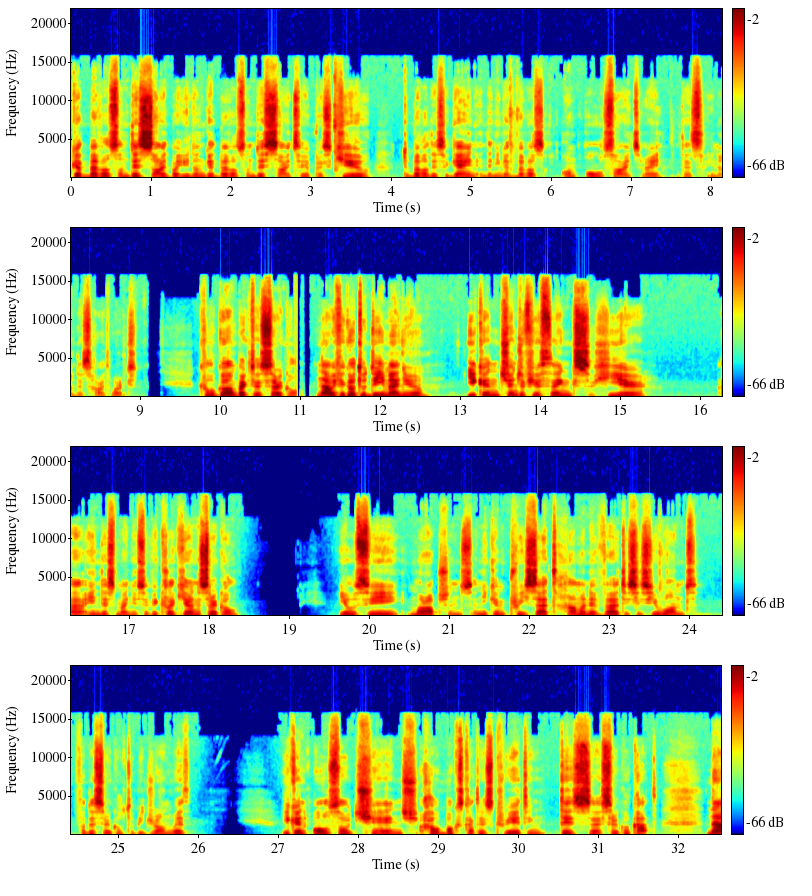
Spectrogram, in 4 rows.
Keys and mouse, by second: 3.3 q, 5.0 click, 5.5 space, 6.0-7.2 drag, 7.5 ctrl+z, 8.1 click, 8.9 shift+click, 9.5 click, 12.3 d, 13.8 d.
